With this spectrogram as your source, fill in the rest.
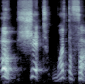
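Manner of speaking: dragon character voice. Narrating a mastodon running into a dragon's leg: voicing the dragon. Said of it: "And this dragon goes".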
